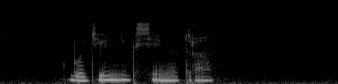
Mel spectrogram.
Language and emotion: Russian, sad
